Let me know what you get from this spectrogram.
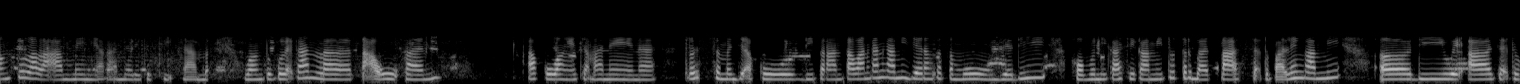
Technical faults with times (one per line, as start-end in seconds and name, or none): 0.00-15.21 iLBC codec
0.00-5.83 echo leak
1.11-1.15 lost iLBC frames
3.21-3.24 lost iLBC frames
6.96-7.00 lost iLBC frames
7.82-8.10 echo leak
9.30-9.36 lost iLBC frames
9.88-11.02 echo leak
12.12-12.21 echo leak
12.45-12.48 lost iLBC frames
14.43-14.68 echo leak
